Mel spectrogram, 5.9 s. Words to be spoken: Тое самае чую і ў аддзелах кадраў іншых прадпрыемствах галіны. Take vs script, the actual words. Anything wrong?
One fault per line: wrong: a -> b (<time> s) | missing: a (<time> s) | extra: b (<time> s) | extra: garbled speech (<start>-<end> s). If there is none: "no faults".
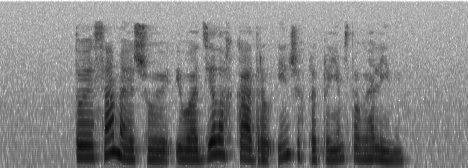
no faults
